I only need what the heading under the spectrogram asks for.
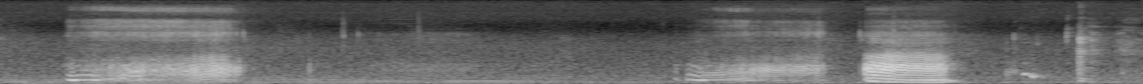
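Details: Snoring from a dog: rhythmic rasping breaths, a long grating snore, quiet gap, then two more snores, the last louder and vibrating, ending in small snuffles indoors.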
